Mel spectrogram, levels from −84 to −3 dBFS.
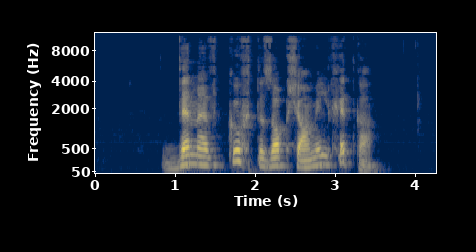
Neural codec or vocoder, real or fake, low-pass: none; real; 10.8 kHz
